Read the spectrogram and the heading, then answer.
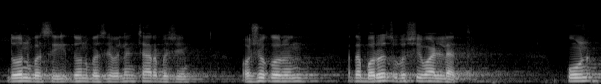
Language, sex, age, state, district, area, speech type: Goan Konkani, male, 45-60, Goa, Bardez, rural, spontaneous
